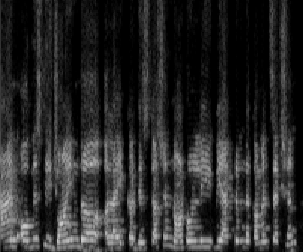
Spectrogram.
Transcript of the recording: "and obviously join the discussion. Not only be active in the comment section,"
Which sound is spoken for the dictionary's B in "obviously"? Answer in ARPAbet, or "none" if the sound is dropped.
B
